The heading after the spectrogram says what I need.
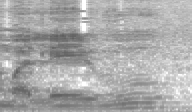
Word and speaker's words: malebu: Tertulis malebu tapi dibaca atau diucapkan malewu.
